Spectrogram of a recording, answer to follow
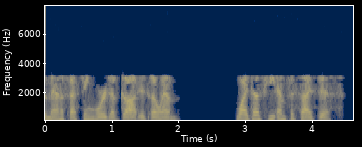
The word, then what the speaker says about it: Om: Om, Aum, is such a sound, the basis of all sounds.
